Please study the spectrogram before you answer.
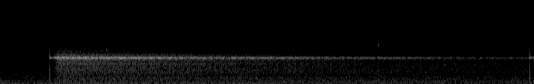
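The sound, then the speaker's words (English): A single sonar ping: a clear, steady mid-high tone that starts abruptly and rings on, slowly fading over a bed of hiss. “That sound is, sonar.”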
